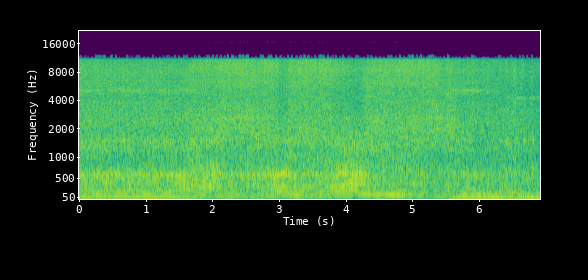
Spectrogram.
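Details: Toyota AE86 with 4A-G engine after an exhaust leak repair, stock exhaust note restored: clean, even idle sweeping smoothly up through a few revs and settling back, no puffing or ticking; exhaust sealed and healthy.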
